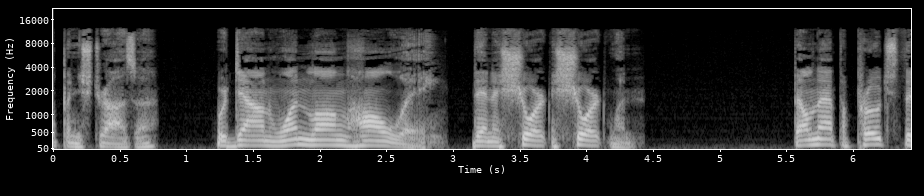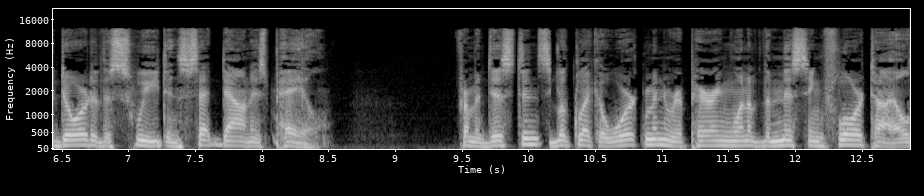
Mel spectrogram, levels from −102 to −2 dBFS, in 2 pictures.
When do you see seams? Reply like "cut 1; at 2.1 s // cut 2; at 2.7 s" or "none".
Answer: cut 1; at 3.2 s // cut 2; at 3.7 s // cut 3; at 10.2 s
